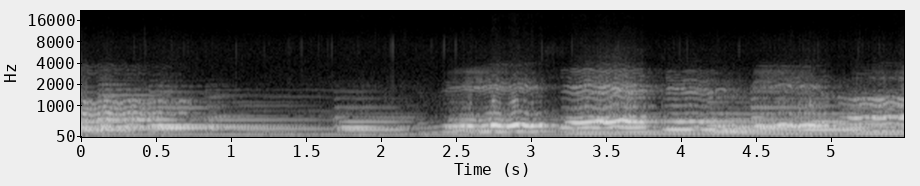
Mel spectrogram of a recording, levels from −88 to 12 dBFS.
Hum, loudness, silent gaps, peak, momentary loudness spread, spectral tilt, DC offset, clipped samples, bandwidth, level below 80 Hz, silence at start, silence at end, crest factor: none; -13 LUFS; none; -2 dBFS; 15 LU; -11 dB/octave; under 0.1%; under 0.1%; 3.8 kHz; -44 dBFS; 0 s; 0 s; 12 dB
